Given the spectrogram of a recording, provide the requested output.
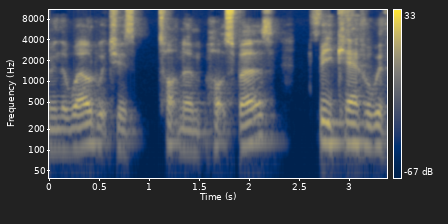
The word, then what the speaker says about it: Tottenham: the world which is Tottenham hot Spurs be careful with the pronunciation people because it is not tottingham it is Tottenham I'm just going to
